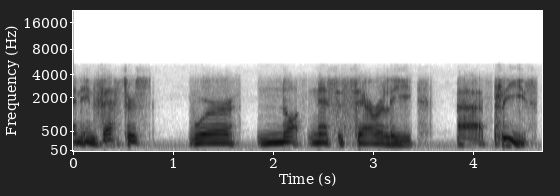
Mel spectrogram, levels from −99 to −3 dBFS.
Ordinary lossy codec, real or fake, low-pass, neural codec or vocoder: MP3, 48 kbps; real; 5.4 kHz; none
